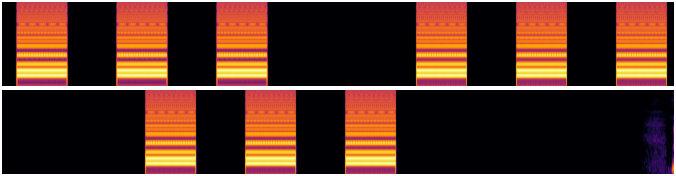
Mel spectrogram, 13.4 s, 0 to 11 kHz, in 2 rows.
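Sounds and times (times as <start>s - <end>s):
evacuation alarm tone: 0.2s - 2.7s, 4.2s - 6.7s, 8.2s - 10.7s.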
